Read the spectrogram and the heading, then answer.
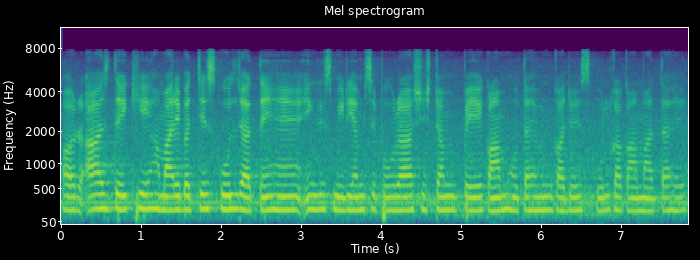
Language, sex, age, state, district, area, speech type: Hindi, female, 30-45, Uttar Pradesh, Lucknow, rural, spontaneous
